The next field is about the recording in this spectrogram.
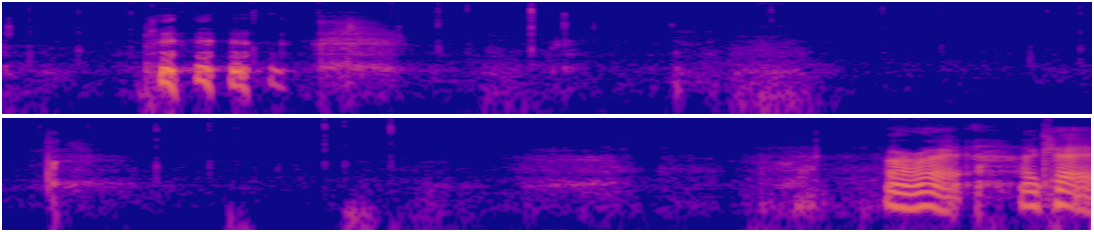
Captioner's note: laughs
